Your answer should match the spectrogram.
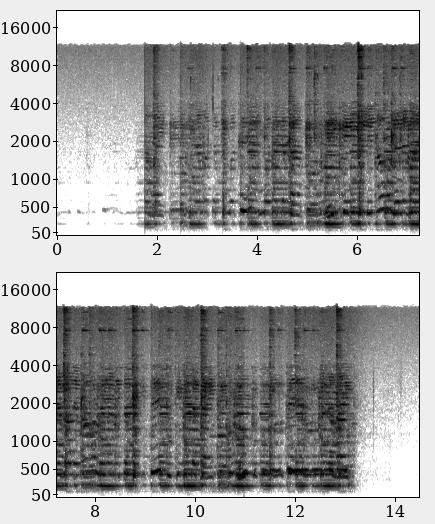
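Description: Recording of a traditional Fataluku song from Timor-Leste played back over the hall's sound system: a voice singing a melody over a repeating plucked-string accompaniment. It starts about two seconds in and fades out near the end.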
